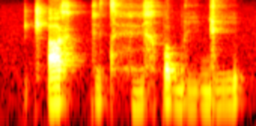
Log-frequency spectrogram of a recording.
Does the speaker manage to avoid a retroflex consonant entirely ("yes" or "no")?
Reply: yes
